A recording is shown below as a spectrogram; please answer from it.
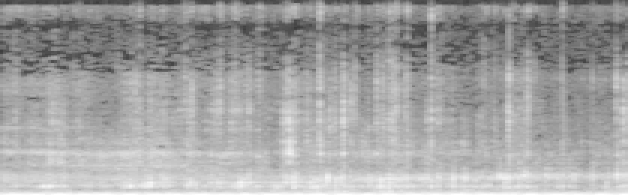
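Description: A thin stream of water poured into a cup of ground coffee, a faint, steady splashing patter as the cup fills, over a steady low hum.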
